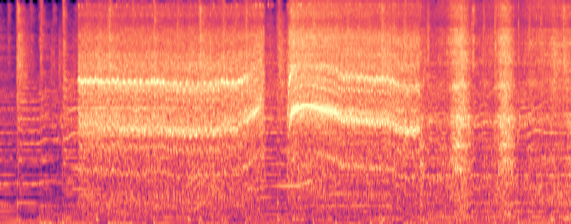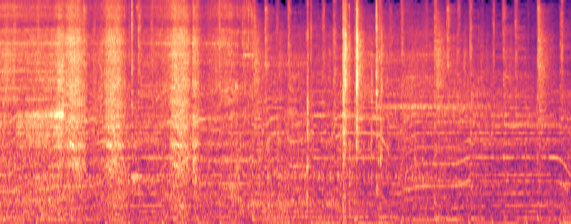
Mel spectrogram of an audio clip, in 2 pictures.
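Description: Background music, with an electric drill whining over it as a Forstner bit bores into a spalted silver birch blank. The whine starts about a second in, rises, breaks off briefly, then comes back and sags in pitch as the bit bites, and stops about six seconds in.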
